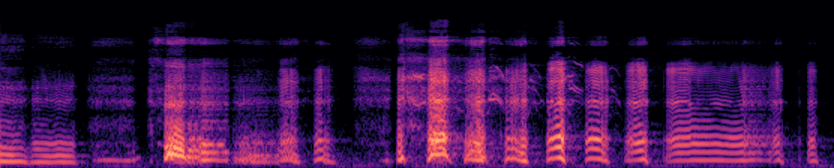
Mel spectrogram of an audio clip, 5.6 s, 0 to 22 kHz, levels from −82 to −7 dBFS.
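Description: From 1.25 to 1.87 s, the sound breaks up with AAC frame loss with concealment. Short gaps are scattered across about 600 ms, adding up to roughly 430 ms of missing audio. The longest run is around 150 ms. The decoder patches each gap from the last good spectrum, so the sound turns smeared, noisy and phasey. At 4.96 to 5.20 s, about 170 ms goes missing the same way, leaving another brief smeared patch.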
